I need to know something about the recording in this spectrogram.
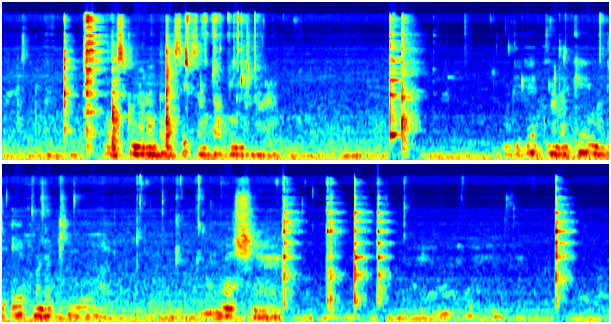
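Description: A metal ladle clinks against a glass dish.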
